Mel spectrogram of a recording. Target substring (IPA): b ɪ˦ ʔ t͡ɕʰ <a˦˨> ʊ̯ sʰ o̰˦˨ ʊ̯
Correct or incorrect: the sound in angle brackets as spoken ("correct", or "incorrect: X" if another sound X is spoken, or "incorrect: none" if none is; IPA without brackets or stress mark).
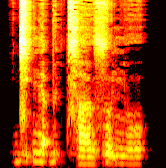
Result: incorrect: a˨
